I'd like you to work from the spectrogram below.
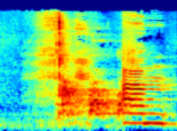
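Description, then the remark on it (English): The speaker's female dog, locked out, gives two quick barks, the second stretched into a higher, whiny yelp, loud and clear. “My dog. Hang on. I've locked her out.”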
